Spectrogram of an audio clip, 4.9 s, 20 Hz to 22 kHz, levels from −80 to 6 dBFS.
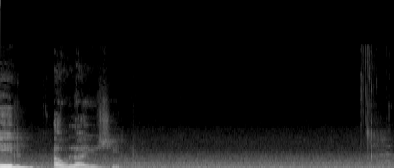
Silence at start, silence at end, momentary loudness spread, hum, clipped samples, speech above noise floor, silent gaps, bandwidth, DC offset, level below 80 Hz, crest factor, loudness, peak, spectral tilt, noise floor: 0 s; 0.05 s; 22 LU; none; under 0.1%; 24 dB; none; 8.6 kHz; under 0.1%; -46 dBFS; 20 dB; -21 LUFS; -2 dBFS; -8 dB/octave; -41 dBFS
